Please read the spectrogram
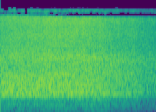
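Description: Electronic static hiss with no low end, slowly fading toward the end.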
